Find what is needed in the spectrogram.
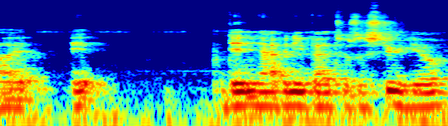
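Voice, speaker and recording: A soft-spoken man talks at a moderate pace in a monotone, flat intonation. Noticeable background noise and audible room echo surround him. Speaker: vlogger. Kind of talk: personal storytelling monologue. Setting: garage at dad's house. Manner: soft-spoken, keeping voice low; halting, many fillers and repetitions.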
